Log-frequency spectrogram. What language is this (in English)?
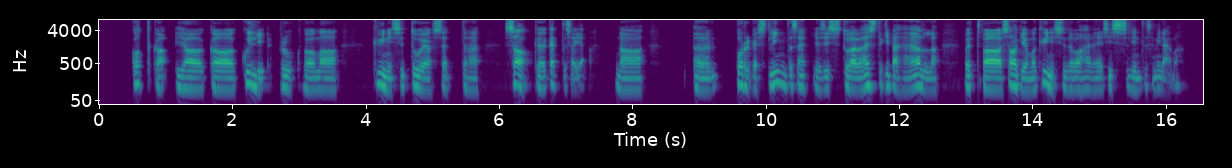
Võro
